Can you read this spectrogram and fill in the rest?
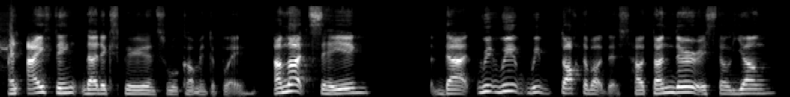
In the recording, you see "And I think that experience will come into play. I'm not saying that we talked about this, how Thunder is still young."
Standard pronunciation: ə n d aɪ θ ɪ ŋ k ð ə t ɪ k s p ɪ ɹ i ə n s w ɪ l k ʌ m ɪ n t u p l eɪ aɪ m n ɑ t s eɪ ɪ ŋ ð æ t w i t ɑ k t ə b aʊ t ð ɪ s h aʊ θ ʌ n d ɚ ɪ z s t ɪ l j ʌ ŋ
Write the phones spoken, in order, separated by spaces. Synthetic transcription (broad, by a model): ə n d aɪ θ ɪ ŋ k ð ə t ɪ k s p ɪ ɹ i ə n s w ɪ l k ʌ m ɪ n t u p l eɪ aɪ m n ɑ t s eɪ ɪ ŋ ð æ t w i t ɑ k t ə b aʊ t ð ɪ s h aʊ t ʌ n d ɚ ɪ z s t ɪ l j ʌ ŋ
